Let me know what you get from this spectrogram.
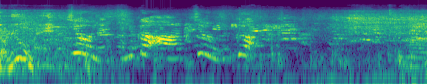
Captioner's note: children speaking Chinese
